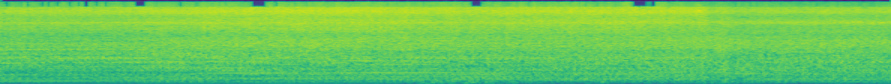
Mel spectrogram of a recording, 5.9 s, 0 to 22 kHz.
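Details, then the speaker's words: 300,000-mile 4L80E 4x4 automatic after full overhaul (valve body bored, light shift kit, new solenoids, seals, clutches) on dyno, in overdrive with converter lockup: steady even hum with smooth whir, no clunks or flare; healthy. "gears. Third, fourth, lock up."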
